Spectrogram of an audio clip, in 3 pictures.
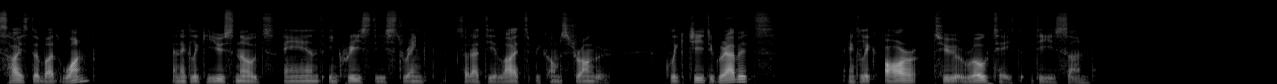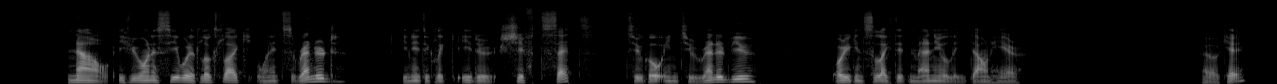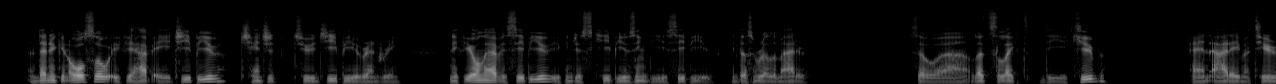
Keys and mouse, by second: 4.7 g, 8.3 g, 9.6 click, 10.4 r, 13.9 g, 19.3 shift+z, 21.1 shift+z.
